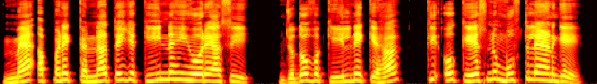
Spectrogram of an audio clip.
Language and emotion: Punjabi, surprised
